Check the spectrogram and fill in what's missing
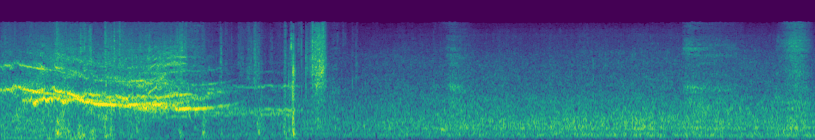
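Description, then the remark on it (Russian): A car brakes hard, its tires letting out a loud, falling screech for about two seconds before a short thud. Afterwards only a quiet, steady rumble of the surroundings remains. “Тормози!”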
